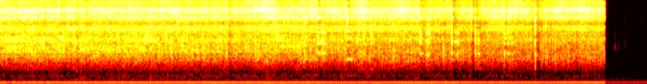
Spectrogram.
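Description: Ribeye steak sizzling loudly and steadily in a pan of onions at a vineyard campsite, a close, dense frying hiss that runs unbroken before suddenly dropping away near the end.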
